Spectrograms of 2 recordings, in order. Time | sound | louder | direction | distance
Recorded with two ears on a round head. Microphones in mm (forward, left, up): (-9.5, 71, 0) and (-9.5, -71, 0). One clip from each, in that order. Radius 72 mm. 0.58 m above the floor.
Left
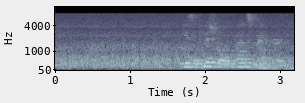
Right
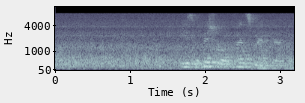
1.7 | a man speaking | right 2 dB | 25° right (ahead or behind) | 6.5 m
